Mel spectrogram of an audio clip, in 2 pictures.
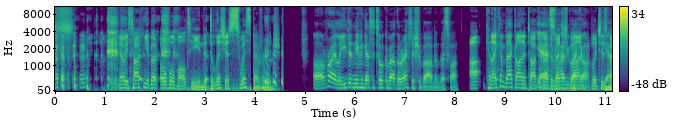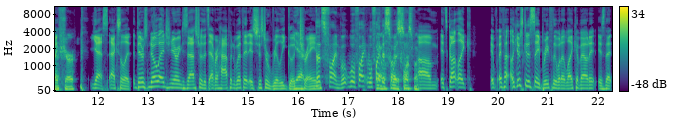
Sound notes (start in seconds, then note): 0.0 laughter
